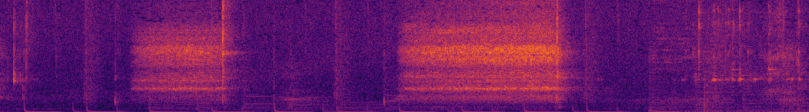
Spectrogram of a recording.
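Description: A person drawing on a Fumytech EZipe vape and blowing out the vapour: a short breathy draw about a second in, then a longer exhale about three seconds in. Background music with a steady beat runs underneath.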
